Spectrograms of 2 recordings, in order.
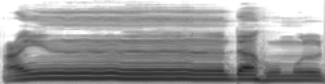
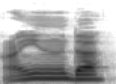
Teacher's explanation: ini adalah ikhfa, maka harus dibaca dengung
